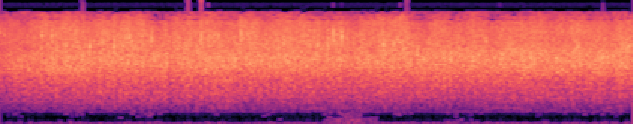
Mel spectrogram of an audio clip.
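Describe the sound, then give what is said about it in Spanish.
A crowd at a religious gathering claps steadily and loudly after the Father proclaims that Jesus Christ is Lord, a dense, continuous wash of many hands applauding together for several seconds with no voices standing out. “Ahí aplaudía más fuerte que nosotros.”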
